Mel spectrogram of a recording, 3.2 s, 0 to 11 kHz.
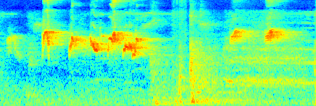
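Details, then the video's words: A Red-whiskered bulbul decoy singing competitively to stimulate other birds, 2020. A quick series of bright, bubbling chirped notes, a dull thud, then two softer warbled notes. "Chào mào mồi cực hay khi luyện giọng ép bổi sổ bọng 2020, Cách luyện chào mào hót căng lửa 2020"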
